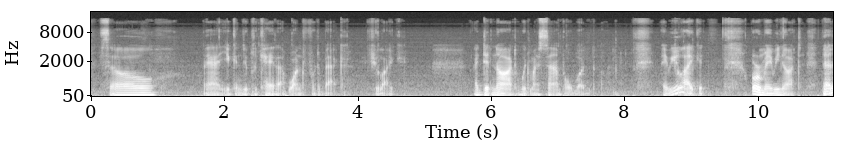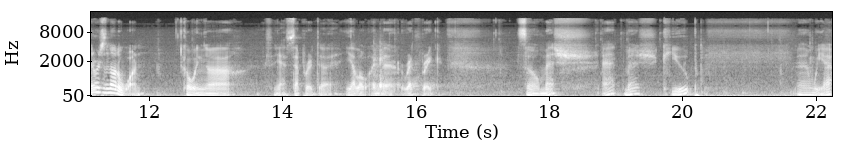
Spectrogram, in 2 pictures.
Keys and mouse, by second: 2.4 shift+d, 6.2 middle click, 7.9 ctrl+KP_Decimal, 9.0 KP_1, 20.3 z, 20.9 g, 21.9 ctrl+KP_Decimal.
